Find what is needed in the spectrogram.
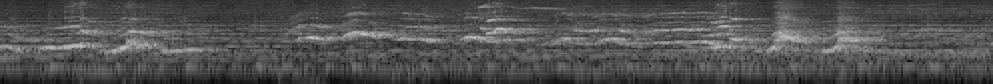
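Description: A small puppy howling and yipping in a run of rising and falling calls, over background music.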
